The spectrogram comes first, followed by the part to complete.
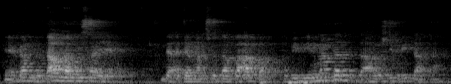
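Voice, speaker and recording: A man from North Sumatra preaching a sermon with personal testimony, swinging from loud outbursts to hushed tones. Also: fairly high pitch, fast talker, slight background noise. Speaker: guest preacher. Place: large church hall. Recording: echoey church hall, mic far off.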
